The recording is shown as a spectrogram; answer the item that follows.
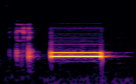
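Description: A telephone hang-up tone from a Korean radio drama: a loud, steady electronic tone sounds for about half a second, then continues more faintly. A few brief, soft sounds come just before it.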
